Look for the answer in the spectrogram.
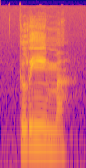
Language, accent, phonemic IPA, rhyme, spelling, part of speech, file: English, General American, /ɡlim/, -iːm, gleam, noun / verb, En-us-gleam.ogg
- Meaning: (noun) 1. An appearance of light, especially one which is indistinct or small, or short-lived 2. An indistinct sign of something; a glimpse or hint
